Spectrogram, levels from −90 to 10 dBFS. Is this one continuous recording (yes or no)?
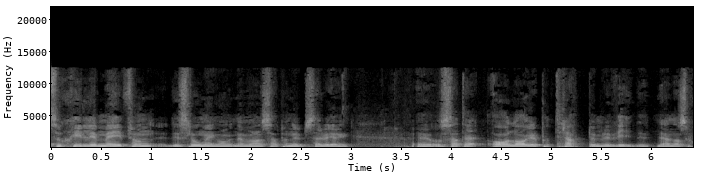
yes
